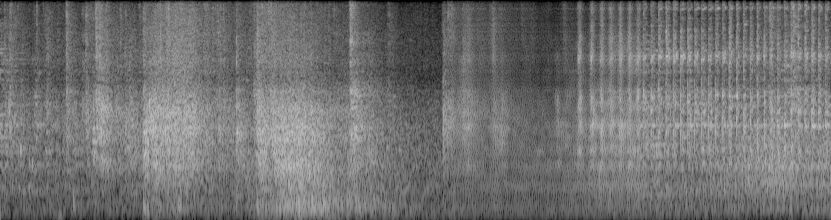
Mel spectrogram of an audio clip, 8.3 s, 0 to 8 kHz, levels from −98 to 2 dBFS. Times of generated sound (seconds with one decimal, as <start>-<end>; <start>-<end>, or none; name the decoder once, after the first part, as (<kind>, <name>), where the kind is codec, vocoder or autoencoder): 4.5-6.4 (vocoder, WaveNeXt)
